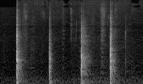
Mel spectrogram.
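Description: Four sharp hand strikes, evenly spaced about half a second apart, likely slow claps.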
